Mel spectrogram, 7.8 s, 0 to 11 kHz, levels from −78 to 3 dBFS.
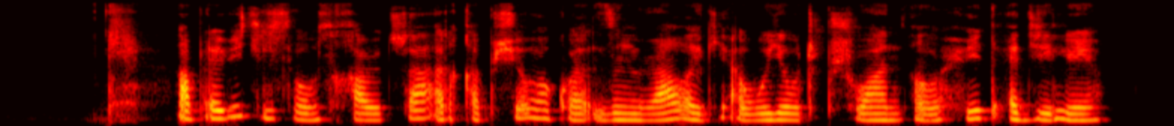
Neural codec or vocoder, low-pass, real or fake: codec, 44.1 kHz, 7.8 kbps, DAC; 9.9 kHz; fake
